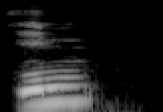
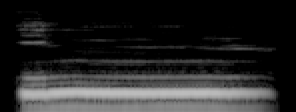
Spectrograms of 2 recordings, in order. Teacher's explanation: نون مشدد ہے، اس کو غننے کے ساتھ ادا کریں گے، اس کو ان اس طرح نہیں پڑھیں گے، اس کو پڑھیں گے ان۔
